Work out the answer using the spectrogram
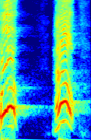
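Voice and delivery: high, loud mock panic.

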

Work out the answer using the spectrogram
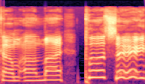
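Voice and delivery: very slow, halting, broken, terrible English. Speaker retelling a woman's line in a movie scene, imitating terrible English. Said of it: "it was a terrible English".

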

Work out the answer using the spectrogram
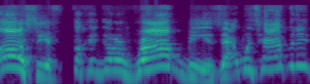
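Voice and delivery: very high, loud screamed outburst. Retelling a search by an officer who took the cash: retelling own screaming. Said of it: "And I start screaming".

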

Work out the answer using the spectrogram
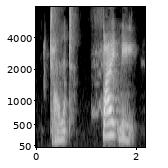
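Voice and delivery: breathless, winded, growled werewolf snarl. Narrator reading a werewolf's line to Stiles, snarling werewolf voice. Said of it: "the werewolf snarled".

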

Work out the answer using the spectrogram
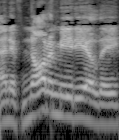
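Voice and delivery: high, loud proclaiming voice. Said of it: "can you wait until he finishes his monologue".

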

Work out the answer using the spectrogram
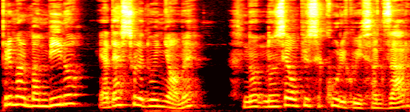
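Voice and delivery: piercing, ringing, much shriller high creature voice. The narrator voices a second voice answering a deep one, in a much shriller voice. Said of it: "Una voce molto più squillante".

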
